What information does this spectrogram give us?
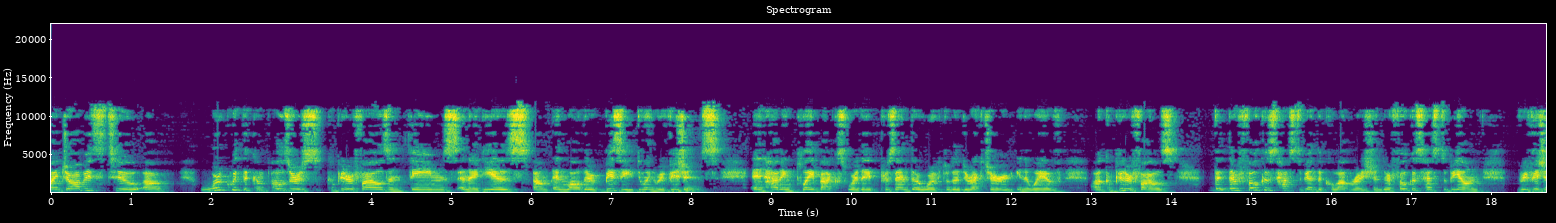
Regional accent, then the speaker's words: Bulgaria; moved away as an adult; I was born and raised in Bulgaria, then went to Duke University on a full scholarship as a master's student in composition.

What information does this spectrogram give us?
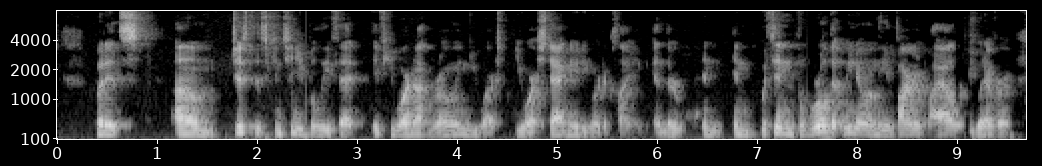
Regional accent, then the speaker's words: Baltimore, Maryland, United States; moved away as an adult; also born or lived in Huntington Beach, California; I was from Baltimore

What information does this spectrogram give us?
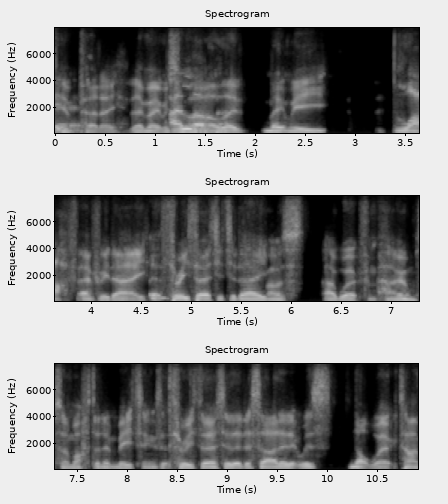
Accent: Cheshire, North West England, United Kingdom; moved away as an adult; now in Melbourne, Australia; I am from Cheshire in England, which is south of Manchester.

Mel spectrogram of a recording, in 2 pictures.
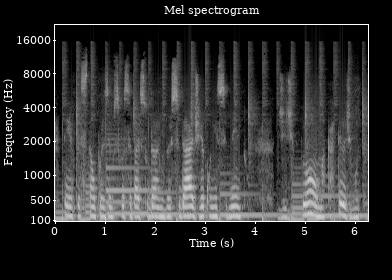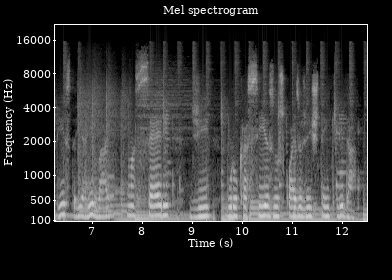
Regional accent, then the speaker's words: Brasília, Federal District, Brazil; moved away as an adult; now in Germany; sou de Brasília

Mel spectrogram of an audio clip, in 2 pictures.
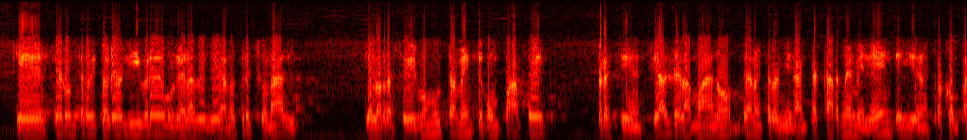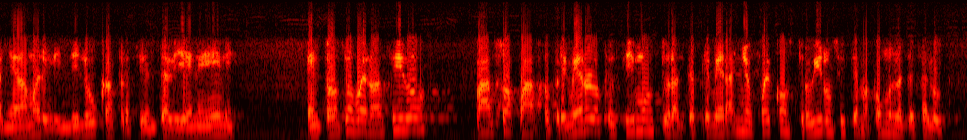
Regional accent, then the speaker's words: Venezuela; tenemos como pueblo venezolano

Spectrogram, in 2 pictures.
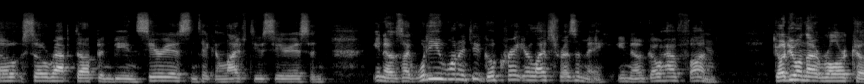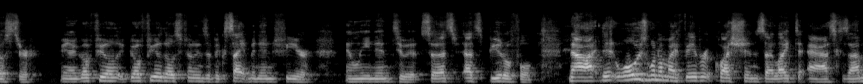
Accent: Northern California, United States; I grew up in Northern California

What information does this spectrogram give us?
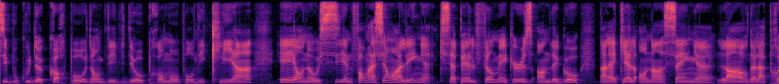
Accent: Canada; accent: Canadian

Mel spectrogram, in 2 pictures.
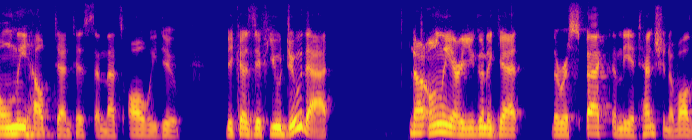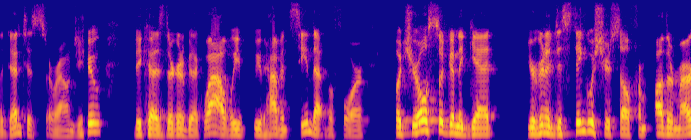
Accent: Canada; as a Canadian

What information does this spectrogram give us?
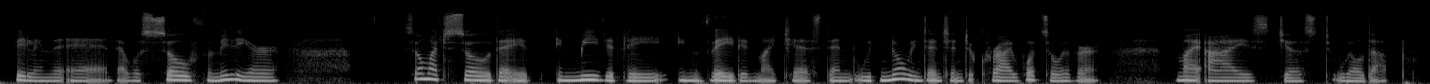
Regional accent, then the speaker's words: Romania; moved away as an adult; my home country

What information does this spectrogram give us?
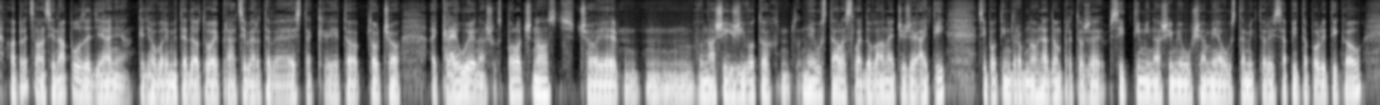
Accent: Bratislava, Bratislava Region, Slovakia; moved away; Ja som eh, Račan, keď tak môžem povedať, aj keď teraz v Rači teda už nebývam

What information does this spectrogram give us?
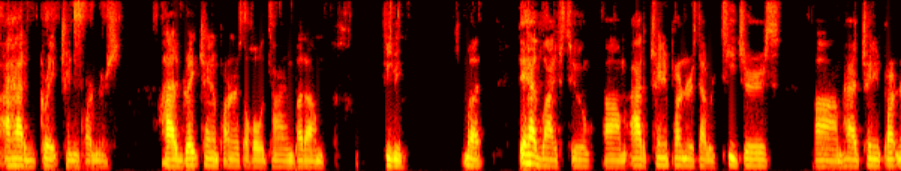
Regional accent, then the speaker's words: Salinas, California, United States; moved away; one of the local promoters in my hometown, Salinas

